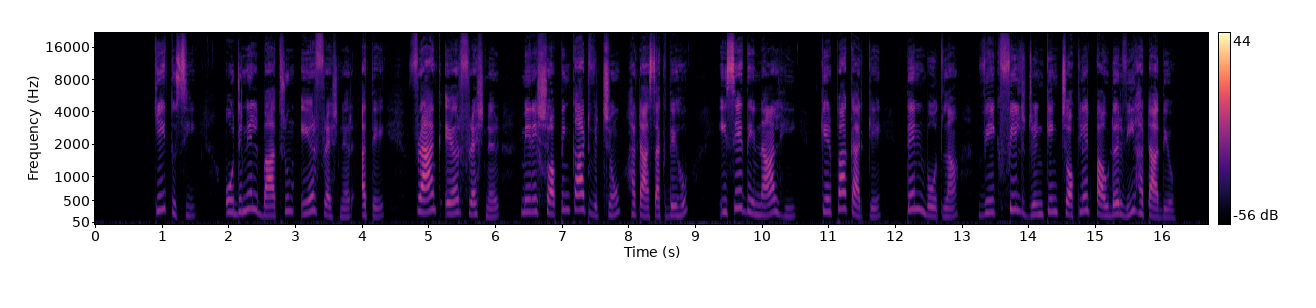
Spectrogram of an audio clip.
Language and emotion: Punjabi, neutral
